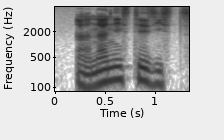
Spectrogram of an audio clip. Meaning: anesthetist
- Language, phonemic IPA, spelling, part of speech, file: French, /a.nɛs.te.zist/, anesthésiste, noun, Fr-anesthésiste.ogg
